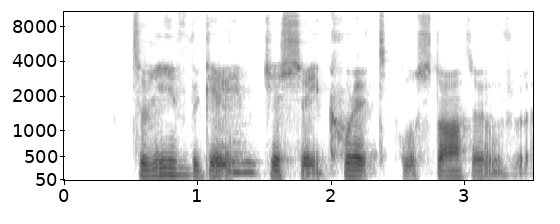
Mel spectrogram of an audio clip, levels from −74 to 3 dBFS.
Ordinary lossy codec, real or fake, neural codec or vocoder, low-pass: none; fake; autoencoder, 22.05 kHz, a latent of 192 numbers a frame, VITS, trained on one speaker; none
